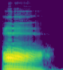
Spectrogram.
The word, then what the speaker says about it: awe: wow amazing incredible Wow that feeling we call awe awe and the word awesome comes from this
